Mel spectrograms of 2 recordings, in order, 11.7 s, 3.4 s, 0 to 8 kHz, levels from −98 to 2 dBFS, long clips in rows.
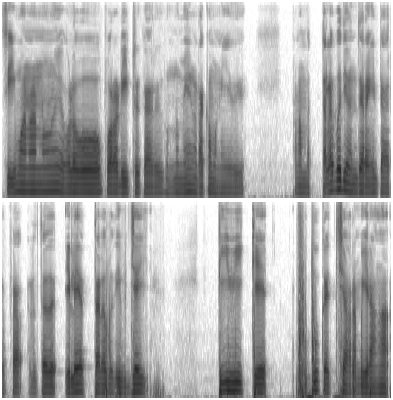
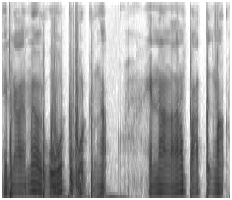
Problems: background sounds at intervals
